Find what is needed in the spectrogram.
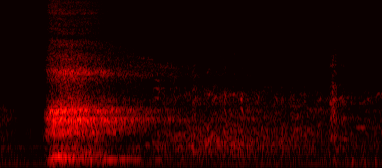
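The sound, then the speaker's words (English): A person imitates annoying breathing out through the mouth: one sudden, breathy, forceful exhale that trails off slowly, faint and alone. “He would like breathe out of his mouth in an annoying way.”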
